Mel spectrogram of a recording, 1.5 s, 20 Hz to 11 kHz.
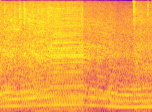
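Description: A Lancia 037 rally car, a rear-wheel-drive Group B machine from the 1980s in DiRT Rally on a Greek stage, engine droning loud and steady, pitch holding high then dipping briefly before rising again.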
